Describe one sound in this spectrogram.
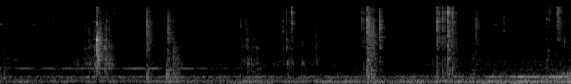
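Small objects click and tap as they are handled close by.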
